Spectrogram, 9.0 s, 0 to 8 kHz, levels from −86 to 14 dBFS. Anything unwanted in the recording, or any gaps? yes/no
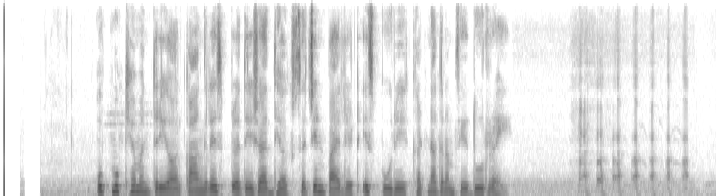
yes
